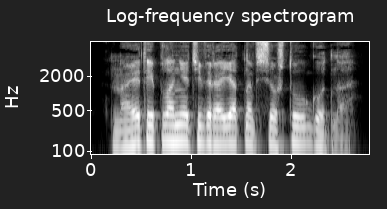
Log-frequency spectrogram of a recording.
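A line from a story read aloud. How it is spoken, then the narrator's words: Grim. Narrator (Russian): мрачно проговорил Квай-Гон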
